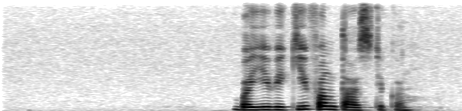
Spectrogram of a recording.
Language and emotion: Russian, neutral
